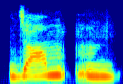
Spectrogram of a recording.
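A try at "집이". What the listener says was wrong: नहीं, यहाँ पे इसको प ही बोलना है, प ही बोलना है।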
